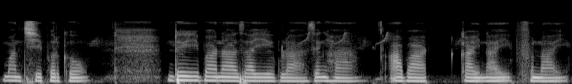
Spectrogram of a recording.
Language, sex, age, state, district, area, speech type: Bodo, female, 45-60, Assam, Kokrajhar, urban, spontaneous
